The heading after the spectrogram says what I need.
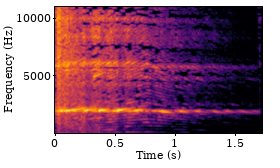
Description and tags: Rikochet V2 Medium 1
Bang, Blaster, Gunshot, Heavy, Laser, Rifle, Rikochet, SciFi, videgame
